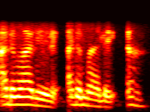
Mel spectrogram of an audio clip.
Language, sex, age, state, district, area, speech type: Malayalam, female, 45-60, Kerala, Idukki, rural, conversation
